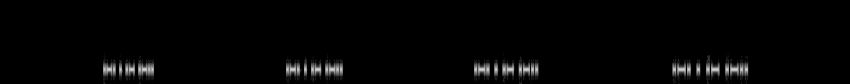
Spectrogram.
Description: Morse code, heard as a keyed tone, about 67 wpm, 690 Hz. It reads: REAL REAL REAL REAL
